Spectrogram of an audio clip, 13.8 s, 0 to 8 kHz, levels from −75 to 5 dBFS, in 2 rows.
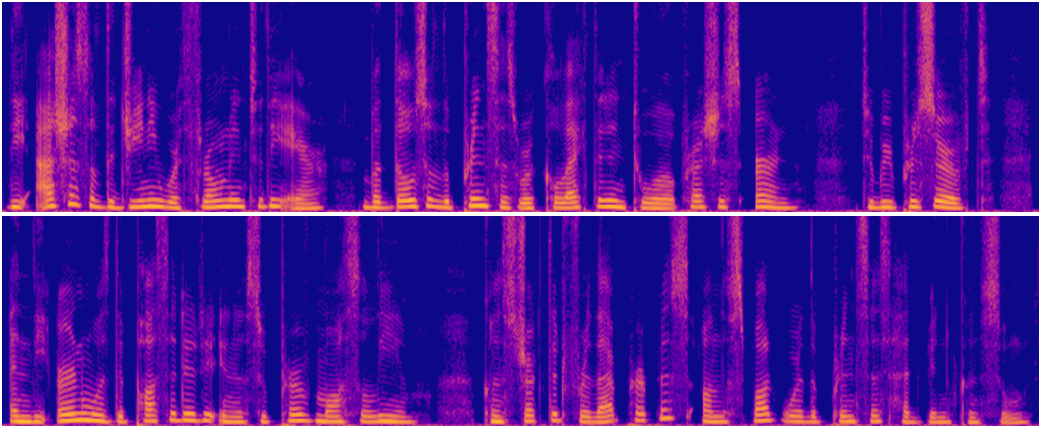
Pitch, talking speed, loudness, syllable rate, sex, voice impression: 210 Hz, 200 wpm, -18 LUFS, 6.0 syllables/s, female, very feminine, slightly young, slightly adult-like, very thin, slightly tensed, slightly weak, slightly bright, slightly soft, clear, fluent, cute, slightly intellectual, slightly refreshing, sincere, calm, friendly, reassuring, slightly unique, elegant, sweet, kind, slightly modest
